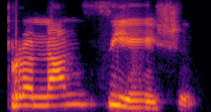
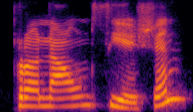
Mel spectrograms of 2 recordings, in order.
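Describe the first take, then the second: First: "pronunciation" slowly, second syllable like NUN; correct pronunciation. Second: "pronunciation" with a NOUN-like second syllable; wrong pronunciation. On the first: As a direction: model "pronunciation" as pro-NUN-ciation, drawn out. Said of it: "it's not pronunciation, beta, it's pronunciation". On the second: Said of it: "it's not pronunciation". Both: Shown as a demonstration.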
